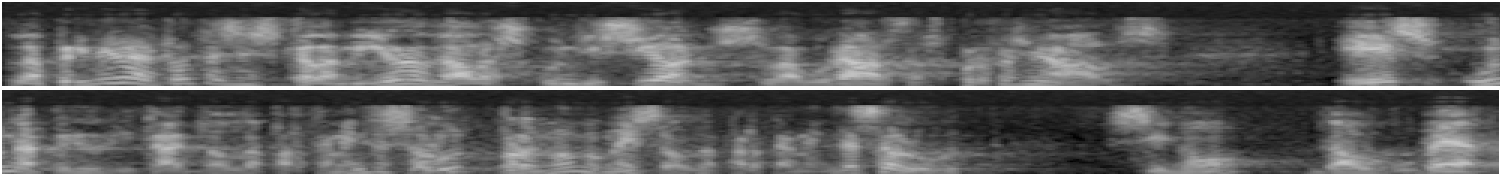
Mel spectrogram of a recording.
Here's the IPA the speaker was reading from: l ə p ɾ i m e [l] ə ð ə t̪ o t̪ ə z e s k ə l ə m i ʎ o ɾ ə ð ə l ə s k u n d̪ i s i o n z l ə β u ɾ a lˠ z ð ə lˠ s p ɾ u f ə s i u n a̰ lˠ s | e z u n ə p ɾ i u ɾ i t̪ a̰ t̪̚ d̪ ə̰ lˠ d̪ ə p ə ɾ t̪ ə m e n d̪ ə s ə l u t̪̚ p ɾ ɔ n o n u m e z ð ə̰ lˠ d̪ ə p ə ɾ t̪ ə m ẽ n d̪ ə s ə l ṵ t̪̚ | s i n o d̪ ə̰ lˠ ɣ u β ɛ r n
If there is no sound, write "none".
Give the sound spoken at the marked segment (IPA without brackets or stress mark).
ɾ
